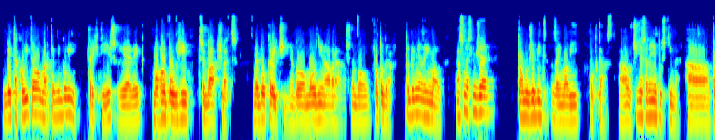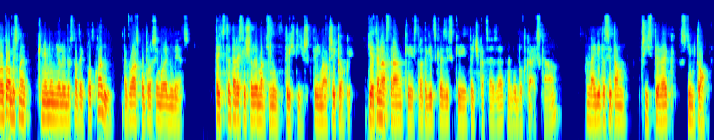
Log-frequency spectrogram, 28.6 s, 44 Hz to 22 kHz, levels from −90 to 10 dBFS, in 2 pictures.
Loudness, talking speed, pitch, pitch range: -17 LUFS, 155 wpm, 115 Hz, 105-125 Hz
